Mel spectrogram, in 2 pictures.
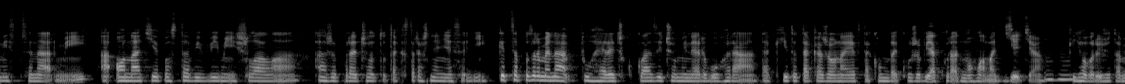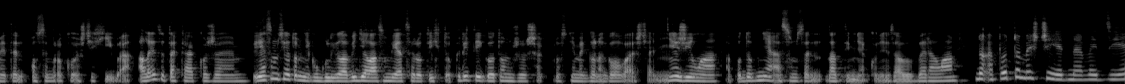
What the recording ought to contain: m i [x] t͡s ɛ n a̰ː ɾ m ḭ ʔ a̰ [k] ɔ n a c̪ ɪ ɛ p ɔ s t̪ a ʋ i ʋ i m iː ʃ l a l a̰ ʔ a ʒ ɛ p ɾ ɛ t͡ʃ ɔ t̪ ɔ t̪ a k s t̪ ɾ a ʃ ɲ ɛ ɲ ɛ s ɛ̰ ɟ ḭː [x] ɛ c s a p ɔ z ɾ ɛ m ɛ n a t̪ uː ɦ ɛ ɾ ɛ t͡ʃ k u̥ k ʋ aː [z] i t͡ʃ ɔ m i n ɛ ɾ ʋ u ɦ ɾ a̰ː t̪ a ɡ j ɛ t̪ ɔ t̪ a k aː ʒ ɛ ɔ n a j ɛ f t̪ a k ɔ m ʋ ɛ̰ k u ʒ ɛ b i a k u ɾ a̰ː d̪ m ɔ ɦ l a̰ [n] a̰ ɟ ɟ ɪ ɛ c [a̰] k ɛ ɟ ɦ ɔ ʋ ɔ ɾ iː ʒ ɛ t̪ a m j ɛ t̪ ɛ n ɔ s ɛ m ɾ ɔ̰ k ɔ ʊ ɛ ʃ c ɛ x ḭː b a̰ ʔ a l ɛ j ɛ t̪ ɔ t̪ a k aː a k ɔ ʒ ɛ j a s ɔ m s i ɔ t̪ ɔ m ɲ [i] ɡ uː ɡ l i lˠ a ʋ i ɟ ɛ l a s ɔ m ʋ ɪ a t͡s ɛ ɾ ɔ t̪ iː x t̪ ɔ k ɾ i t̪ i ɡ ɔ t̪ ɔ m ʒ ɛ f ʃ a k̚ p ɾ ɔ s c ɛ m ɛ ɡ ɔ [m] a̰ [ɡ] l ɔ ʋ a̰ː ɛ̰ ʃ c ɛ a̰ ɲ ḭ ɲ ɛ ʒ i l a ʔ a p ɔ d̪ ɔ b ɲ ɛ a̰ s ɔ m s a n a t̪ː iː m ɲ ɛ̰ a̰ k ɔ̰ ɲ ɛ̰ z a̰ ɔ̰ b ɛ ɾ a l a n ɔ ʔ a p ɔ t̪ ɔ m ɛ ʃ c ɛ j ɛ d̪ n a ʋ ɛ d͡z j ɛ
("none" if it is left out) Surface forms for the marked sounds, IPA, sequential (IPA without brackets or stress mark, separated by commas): s, ʔ, k, z, m, a̰, ɛ, n, ɡ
